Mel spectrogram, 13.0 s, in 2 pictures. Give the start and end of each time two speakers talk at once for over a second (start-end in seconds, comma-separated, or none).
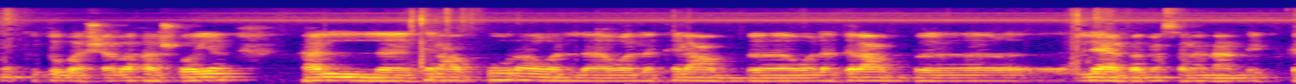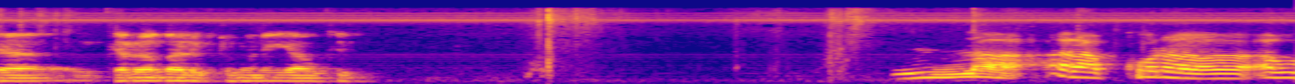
none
